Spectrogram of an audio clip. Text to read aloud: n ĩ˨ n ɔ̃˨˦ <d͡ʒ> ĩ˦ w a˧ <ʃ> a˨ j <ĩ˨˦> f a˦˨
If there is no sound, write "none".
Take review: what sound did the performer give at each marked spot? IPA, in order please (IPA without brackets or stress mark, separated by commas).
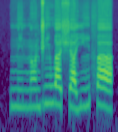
d͡ʒ, ʃ, ĩ˨˦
